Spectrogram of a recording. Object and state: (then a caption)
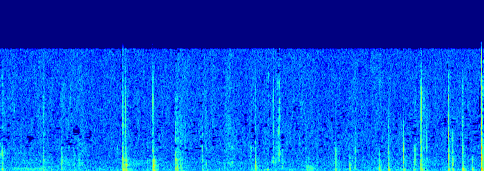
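Plastic marker case. Long nails tap and scratch across the plastic marker barrels in a clear plastic case full of markers lying flat. The result is a quiet, scattered series of short, sharp, bright clicks with light scratching between them, each dying away almost instantly.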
